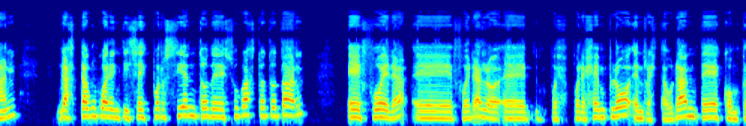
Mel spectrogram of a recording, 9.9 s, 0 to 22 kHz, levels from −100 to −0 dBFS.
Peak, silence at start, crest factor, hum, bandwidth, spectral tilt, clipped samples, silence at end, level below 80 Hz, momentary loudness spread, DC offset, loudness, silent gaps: -12 dBFS; 0 s; 20 dB; none; 16 kHz; -6 dB/octave; under 0.1%; 0 s; -80 dBFS; 8 LU; under 0.1%; -33 LUFS; none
